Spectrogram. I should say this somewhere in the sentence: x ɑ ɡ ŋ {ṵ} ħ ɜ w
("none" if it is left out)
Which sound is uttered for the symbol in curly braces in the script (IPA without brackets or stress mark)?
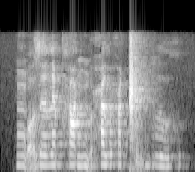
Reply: ṵ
